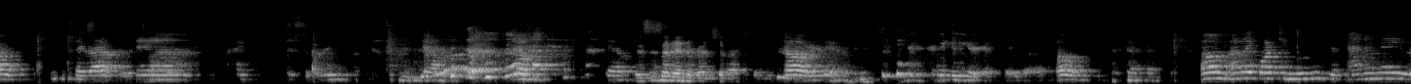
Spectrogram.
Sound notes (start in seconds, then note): 3.9 students chuckle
